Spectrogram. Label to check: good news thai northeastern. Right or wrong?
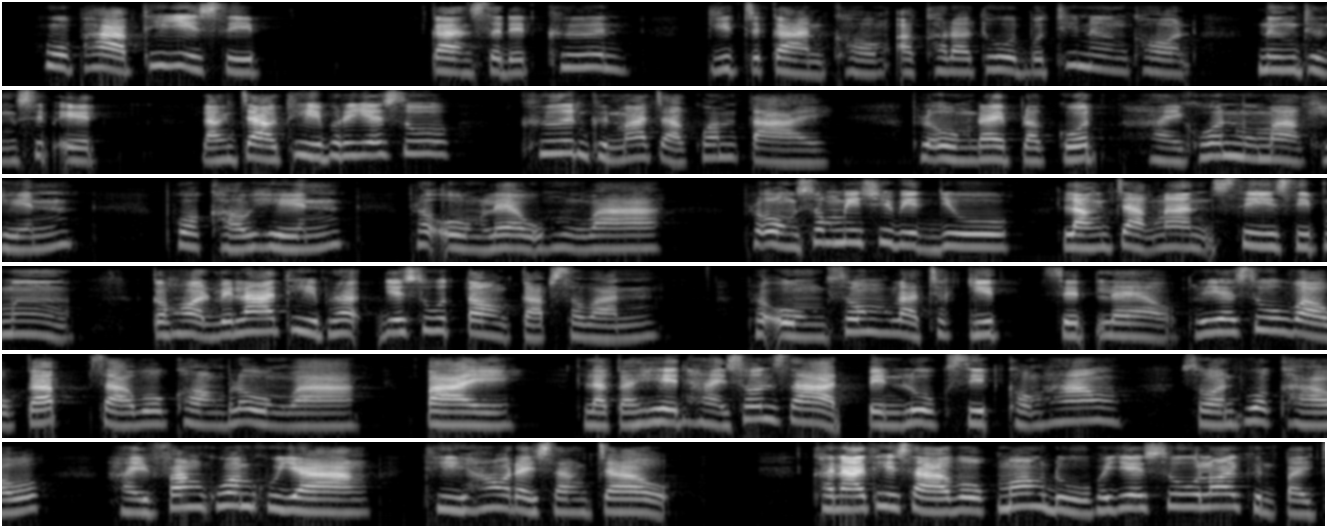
Right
